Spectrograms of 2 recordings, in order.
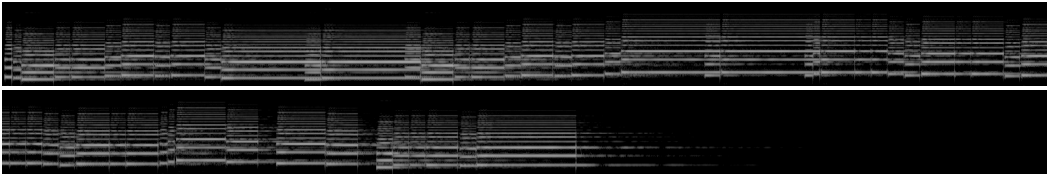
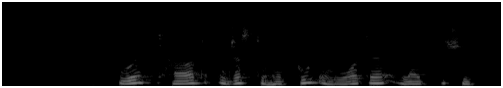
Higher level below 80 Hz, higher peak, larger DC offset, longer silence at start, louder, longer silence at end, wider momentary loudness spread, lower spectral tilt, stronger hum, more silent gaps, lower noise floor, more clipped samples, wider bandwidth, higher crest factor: second, -90 dBFS vs -78 dBFS; first, -16 dBFS vs -32 dBFS; neither; second, 0 s vs 1.15 s; first, -27 LUFS vs -50 LUFS; first, 4 s vs 0.25 s; second, 5 LU vs 8 LU; second, 1 dB/octave vs -7.5 dB/octave; neither; neither; first, under -90 dBFS vs -84 dBFS; neither; first, 16 kHz vs 7.2 kHz; about the same, 14 dB vs 16 dB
